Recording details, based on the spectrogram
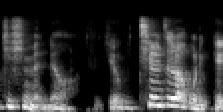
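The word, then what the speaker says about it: tilde: 이 틸데, 틸데라고 하든 틸드라고 하겠습니다. 뭐 발음하는 외국 사람들이 틸데라고도 하고 저는 틸드라고 하겠습니다. 이 틸드가 홈 디렉토리라고 뜻이에요.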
